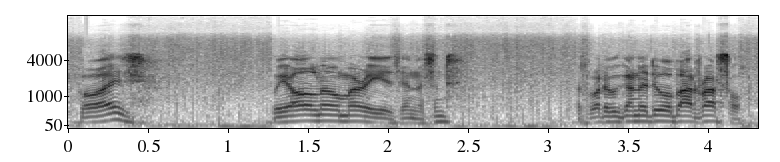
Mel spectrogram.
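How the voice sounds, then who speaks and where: A man's voice: on the high side, fast, background noise, close to an everyday voice. A man playing a brusque, stubborn jury foreman in an old-time radio drama, blunt and argumentative. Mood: businesslike.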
